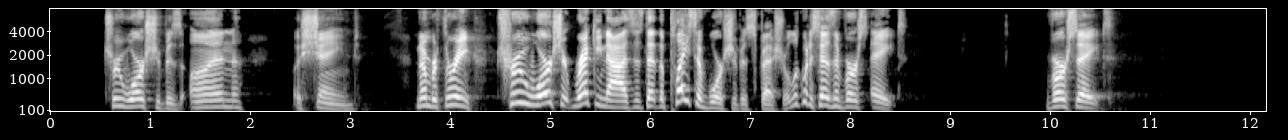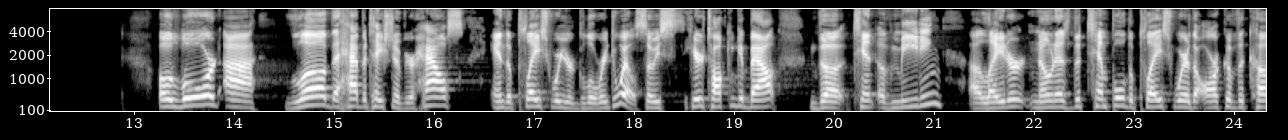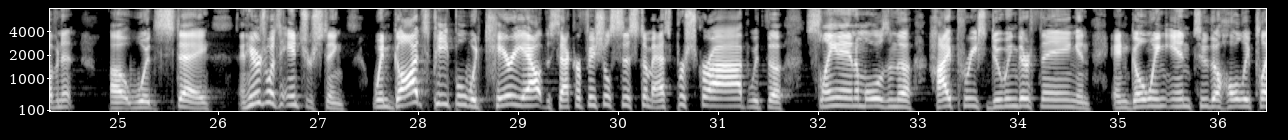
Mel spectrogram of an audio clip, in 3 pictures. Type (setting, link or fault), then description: setting, large echoing room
